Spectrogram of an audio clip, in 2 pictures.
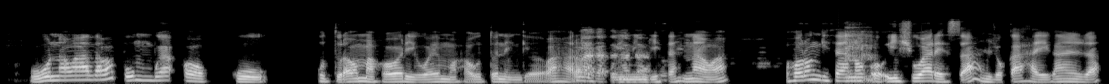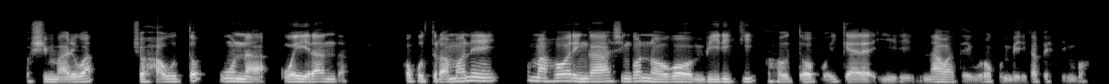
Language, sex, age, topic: Oshiwambo, male, 18-24, finance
